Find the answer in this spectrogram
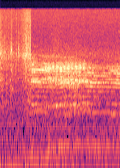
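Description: A sheep bleating in one long call that starts a moment in and holds steady for over two seconds, with the flock being fed.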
